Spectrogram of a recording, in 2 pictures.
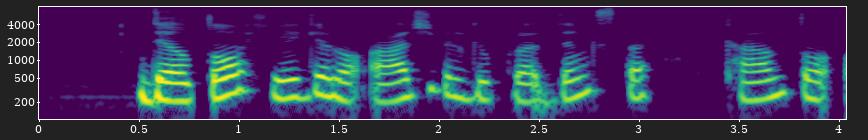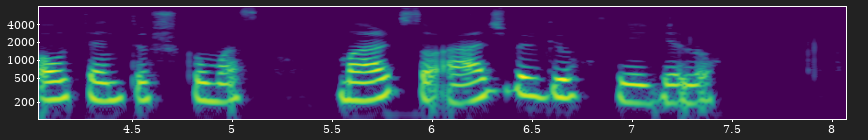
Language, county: Lithuanian, Tauragė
